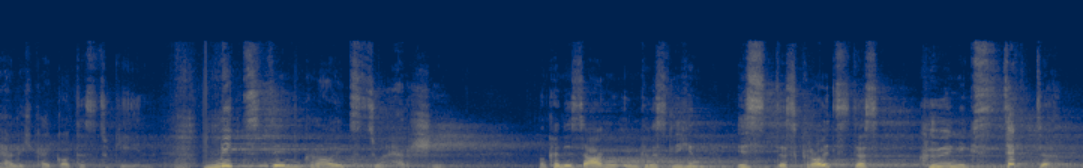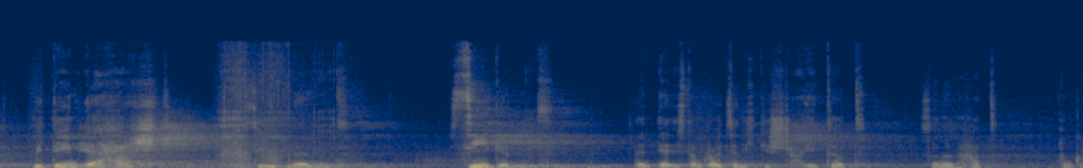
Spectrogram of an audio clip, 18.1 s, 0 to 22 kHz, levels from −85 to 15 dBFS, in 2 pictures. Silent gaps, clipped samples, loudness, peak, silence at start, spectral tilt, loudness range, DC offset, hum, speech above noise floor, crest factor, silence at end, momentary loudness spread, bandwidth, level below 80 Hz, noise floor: none; under 0.1%; -26 LUFS; -6 dBFS; 0 s; -5 dB/octave; 8 LU; under 0.1%; none; 26 dB; 20 dB; 0 s; 21 LU; 17 kHz; -84 dBFS; -51 dBFS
